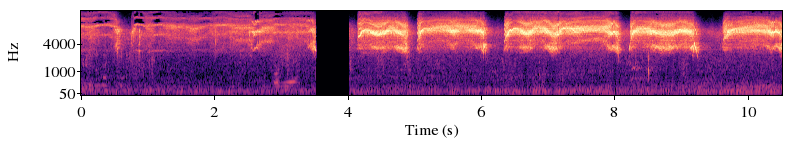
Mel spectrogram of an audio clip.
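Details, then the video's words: Monkey Sean in a park crying loudly, hurt after Jane hits and bites him hard; after a brief cut, a run of about five shrill, piercing screams, each around a second long with short breaks, earlier fainter cries. "Heartbroken monkey Sean crying loudly so hurt cuz Jane hits & bites so hard"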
